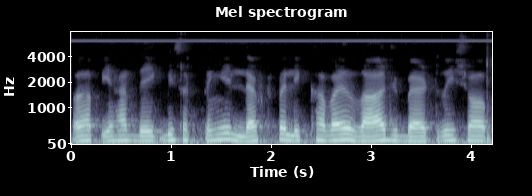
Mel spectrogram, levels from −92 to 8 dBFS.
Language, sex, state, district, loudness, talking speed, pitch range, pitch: Hindi, male, Bihar, Saran, -14 LUFS, 215 wpm, 125-140 Hz, 130 Hz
